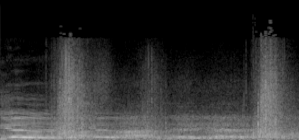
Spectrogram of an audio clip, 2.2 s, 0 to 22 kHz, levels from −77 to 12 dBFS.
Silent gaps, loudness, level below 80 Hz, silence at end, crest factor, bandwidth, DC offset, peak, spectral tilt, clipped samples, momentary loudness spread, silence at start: none; -18 LUFS; -48 dBFS; 0 s; 14 dB; 18 kHz; under 0.1%; -2 dBFS; -2 dB/octave; under 0.1%; 7 LU; 0 s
